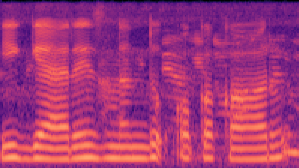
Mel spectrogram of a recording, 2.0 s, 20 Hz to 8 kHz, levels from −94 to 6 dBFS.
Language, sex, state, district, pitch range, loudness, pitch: Telugu, female, Andhra Pradesh, Guntur, 195-215 Hz, -17 LUFS, 210 Hz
